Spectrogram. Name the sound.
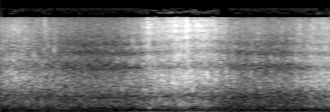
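ocean surf waves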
